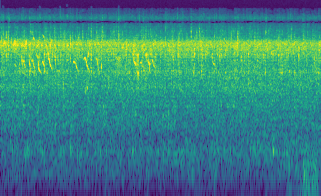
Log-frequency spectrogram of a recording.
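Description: Steady rushing of running water, with small birds chirping over it in the first half and a soft low thump near the end.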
